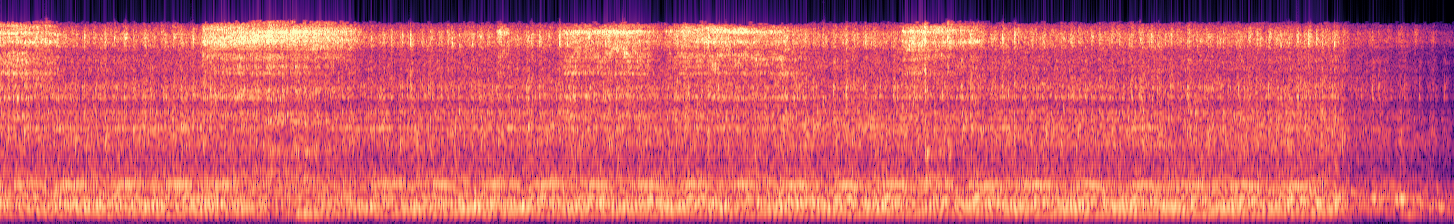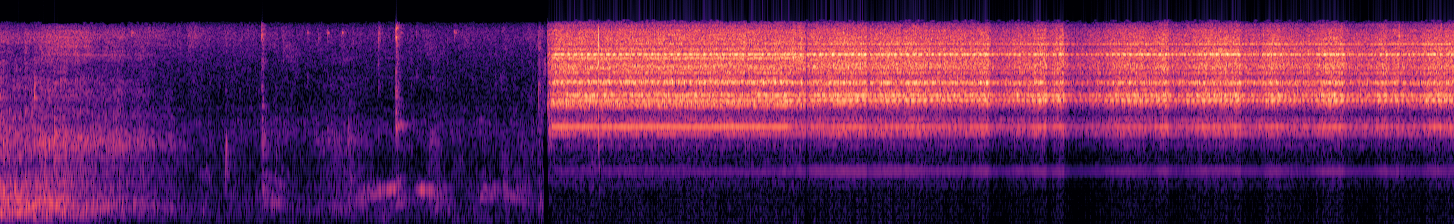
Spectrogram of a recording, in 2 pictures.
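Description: A lathe motor hums and whirs, winds down to a stop, then starts up again.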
